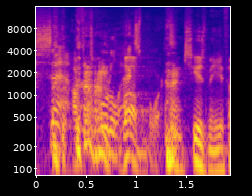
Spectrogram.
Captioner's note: coughing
